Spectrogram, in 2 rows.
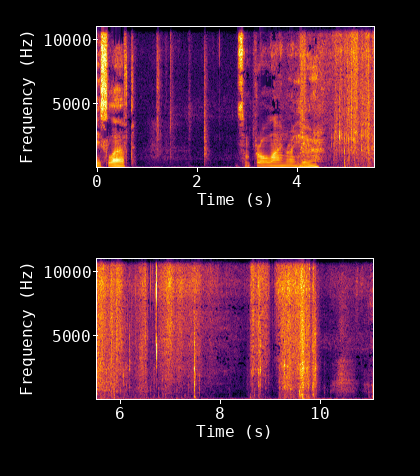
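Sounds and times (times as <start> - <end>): plastic-wrapped packs rustling: 4.0 - 7.6.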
